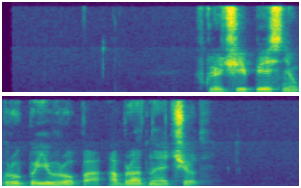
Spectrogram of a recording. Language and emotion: Russian, neutral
